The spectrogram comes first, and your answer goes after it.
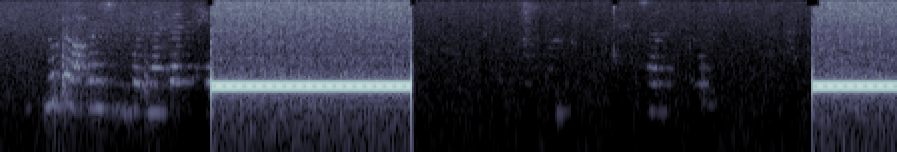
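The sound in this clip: Telephone tone while a call is connected: two long, steady, single-pitched tones of about two seconds each, separated by a long silence and preceded by brief talk.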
